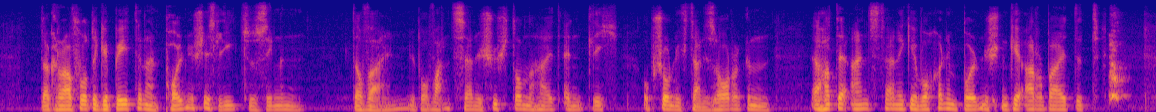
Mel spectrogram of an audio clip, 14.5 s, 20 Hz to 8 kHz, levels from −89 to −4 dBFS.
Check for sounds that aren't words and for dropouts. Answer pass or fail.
fail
